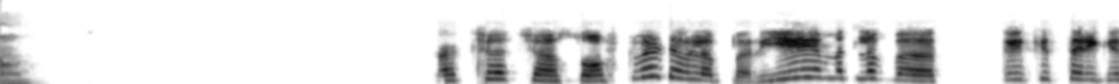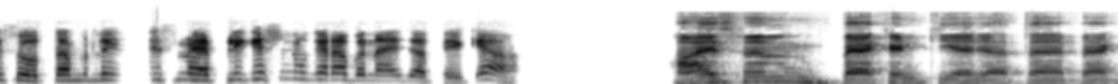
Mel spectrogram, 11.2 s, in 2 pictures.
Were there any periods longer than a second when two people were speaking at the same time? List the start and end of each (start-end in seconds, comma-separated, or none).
none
